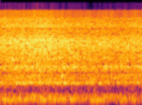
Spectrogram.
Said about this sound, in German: Jetzt kommt schon direkt der Speck dazu. Jetzt kommt der Speck dazu schon.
